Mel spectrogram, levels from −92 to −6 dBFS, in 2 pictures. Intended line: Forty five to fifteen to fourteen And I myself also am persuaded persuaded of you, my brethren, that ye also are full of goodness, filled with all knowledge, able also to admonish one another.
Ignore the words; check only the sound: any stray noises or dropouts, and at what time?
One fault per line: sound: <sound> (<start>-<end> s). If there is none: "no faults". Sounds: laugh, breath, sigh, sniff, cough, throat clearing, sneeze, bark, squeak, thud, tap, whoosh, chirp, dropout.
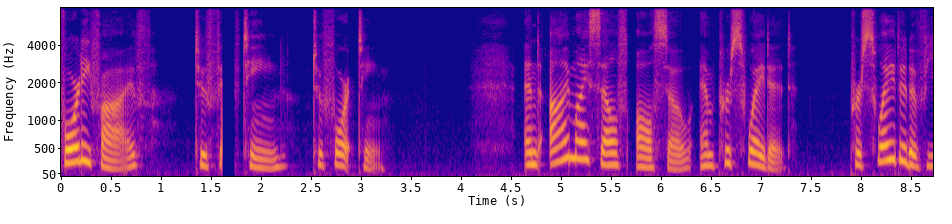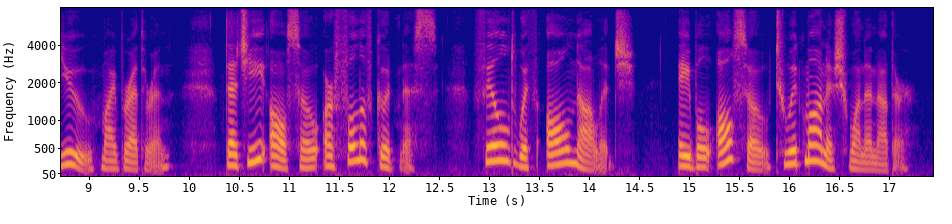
sound: dropout (1.6-1.7 s)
